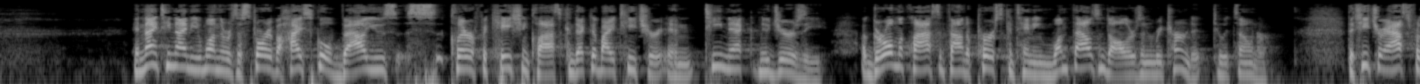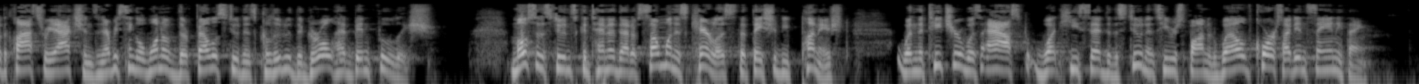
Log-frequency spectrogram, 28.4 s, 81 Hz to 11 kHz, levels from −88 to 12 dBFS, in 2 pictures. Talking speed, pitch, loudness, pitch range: 200 wpm, 190 Hz, -26 LUFS, 165-205 Hz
